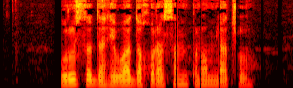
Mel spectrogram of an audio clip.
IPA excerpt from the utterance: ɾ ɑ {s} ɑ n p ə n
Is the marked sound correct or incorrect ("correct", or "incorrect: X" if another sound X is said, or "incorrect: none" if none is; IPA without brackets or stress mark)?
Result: correct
